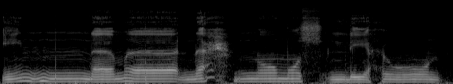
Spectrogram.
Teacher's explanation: نون مشدد ہو تو اس پہ آپ نے غنہ کرنا ہے اور ایک الف کے برابر لمبائی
